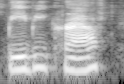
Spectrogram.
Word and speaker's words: BeeBeeCraft: it's spelled b-e-e-b-e-e-c-r-a-f-t just like it sounds BB craft and um all the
